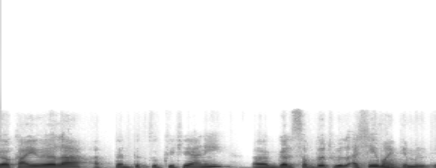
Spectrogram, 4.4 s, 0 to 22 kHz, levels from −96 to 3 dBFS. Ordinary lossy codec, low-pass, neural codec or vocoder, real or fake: none; none; codec, 16 kHz, 0.5 kbps, X-Codec, WavLM features, trained on Multilingual LibriSpeech; fake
